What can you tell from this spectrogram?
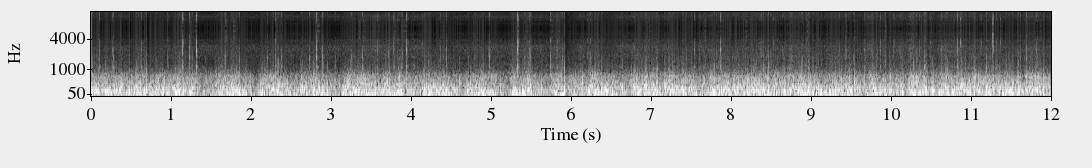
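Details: Friesian horse called Ed running at McIntosh Reserve, Whitesburg, Georgia, on river bottom ground, captured by a GoPro Hero 2 on the rider; heavy low pounding of hooves, loud and blurred, under strong buffeting wind noise.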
